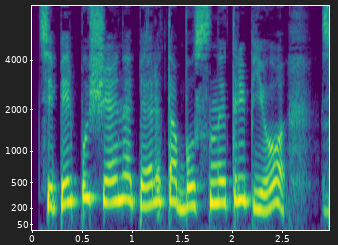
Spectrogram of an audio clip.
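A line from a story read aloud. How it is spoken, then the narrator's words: Girl screaming. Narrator (Russian): завопила одна девчонка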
